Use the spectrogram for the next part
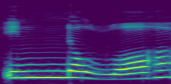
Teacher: حمزہ کی زیر کو نون مشدد کے ساتھ ملاتے ہوئے نون مشدد پہ غنہ کریں گے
